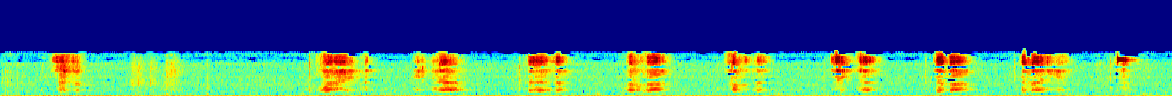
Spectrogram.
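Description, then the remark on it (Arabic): A printing calculator with standard keys runs off a series of short, rattling mechanical print bursts, about a dozen in a fairly steady rhythm, each a dry buzzing clatter with brief pauses between lines. “تعالوا نتعرف على هذه الآلة الحاسبة، وطبعا مفاتيحها هي مفاتيح قياسية، والعمليات اللي عليها عمليات قياسية. نبدأ بالطباعة.”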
